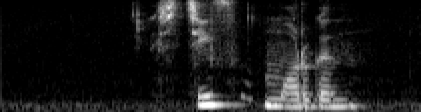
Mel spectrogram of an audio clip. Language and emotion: Russian, neutral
